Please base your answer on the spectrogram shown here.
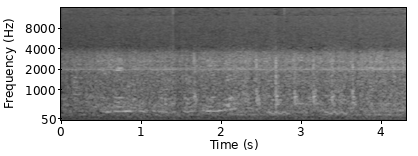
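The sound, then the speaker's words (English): Keys tapped on a keyboard in an irregular run of quick, light clicks over a steady background hum with faint murmuring voices underneath. “The sound of a keyboard being tapped.”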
